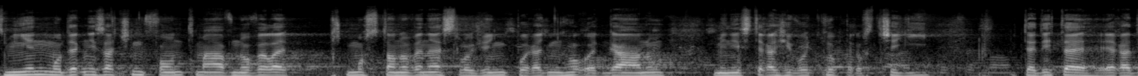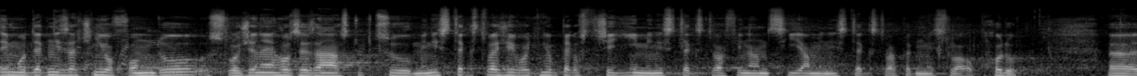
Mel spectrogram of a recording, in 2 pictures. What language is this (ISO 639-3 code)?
ces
